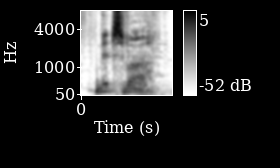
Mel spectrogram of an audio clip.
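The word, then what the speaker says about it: מצוה: How do they pronounce that Hebrew word? Strong's H 4687. Mitzvah.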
